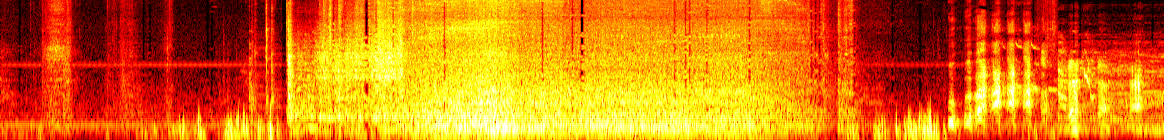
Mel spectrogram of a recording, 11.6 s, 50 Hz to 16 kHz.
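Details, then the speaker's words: 1980 Chevrolet Monte Carlo with a Chevy small block, sat for an unknown time, fuel poured down the intake: a few slow cranking turns, then it starts cleanly to an even fast idle and shuts off. Sounds good; oil change planned. "oh I'm a little shocked but not completely because it is a Chevy small block but I'm not going to run it much more than that I'm happy it actually sounds pretty good"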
